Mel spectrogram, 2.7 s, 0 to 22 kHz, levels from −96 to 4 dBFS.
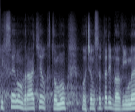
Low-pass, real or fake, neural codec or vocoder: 14.4 kHz; fake; autoencoder, 48 kHz, 32 numbers a frame, DAC-VAE, trained on Japanese speech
